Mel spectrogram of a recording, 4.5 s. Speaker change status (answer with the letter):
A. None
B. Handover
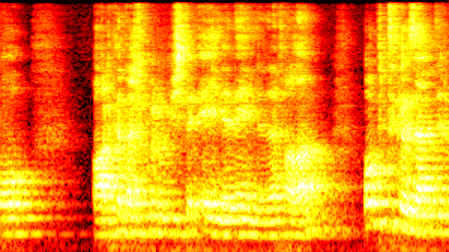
A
